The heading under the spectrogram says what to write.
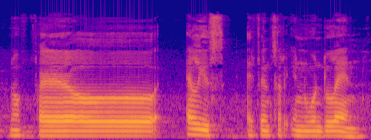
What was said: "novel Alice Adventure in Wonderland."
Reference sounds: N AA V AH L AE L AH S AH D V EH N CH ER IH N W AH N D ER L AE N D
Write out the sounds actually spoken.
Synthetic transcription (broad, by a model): N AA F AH L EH L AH S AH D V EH N S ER IH N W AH N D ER L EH N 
